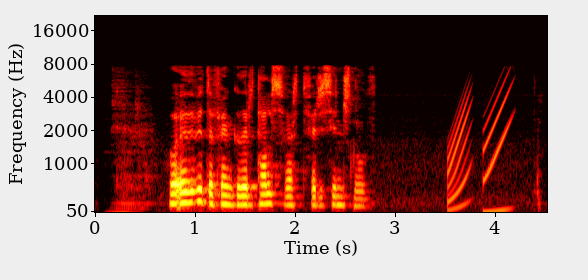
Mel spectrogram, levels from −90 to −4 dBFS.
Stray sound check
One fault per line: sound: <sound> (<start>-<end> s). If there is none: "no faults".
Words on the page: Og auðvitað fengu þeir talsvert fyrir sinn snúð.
sound: chirp (3.5-4.2 s)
